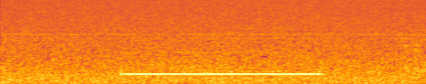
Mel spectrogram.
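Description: A faint, steady, single-pitched tone held for about two seconds over near silence: the ringing tone of an outgoing call waiting to be answered.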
